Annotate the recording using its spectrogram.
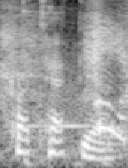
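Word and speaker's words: Cartethyia: No, it's Cartethia.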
